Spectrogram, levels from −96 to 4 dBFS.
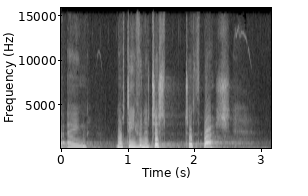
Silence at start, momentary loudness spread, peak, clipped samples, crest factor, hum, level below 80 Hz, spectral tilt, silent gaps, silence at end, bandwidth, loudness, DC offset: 0 s; 12 LU; 0 dBFS; under 0.1%; 22 dB; none; -42 dBFS; -4.5 dB/octave; none; 0.3 s; 16 kHz; -21 LUFS; under 0.1%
